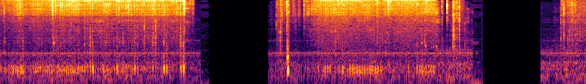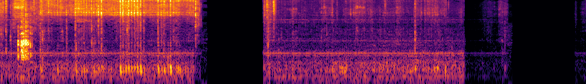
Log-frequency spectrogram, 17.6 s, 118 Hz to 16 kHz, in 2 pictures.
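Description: Sandpaper rubbed by hand over a flat 6061 aluminum plate, a steady scraping, heard in four spells of about three seconds that each cut off suddenly to silence. A faint steady hum runs under the scraping.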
